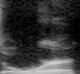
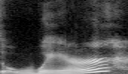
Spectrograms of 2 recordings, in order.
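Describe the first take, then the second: First: The vowel sounds like the one in 'her'. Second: The vowel sounds like the one in 'hair'. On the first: The speaker calls it right. "This is only pronounced as were" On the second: The speaker calls it wrong. "We do not pronounce this as where"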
